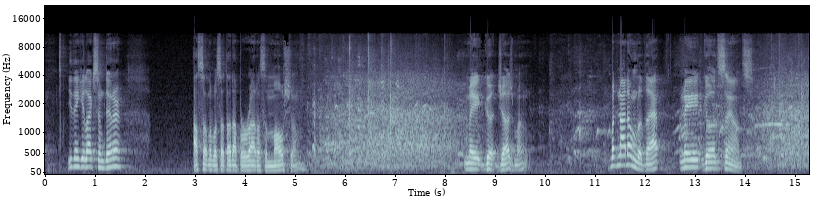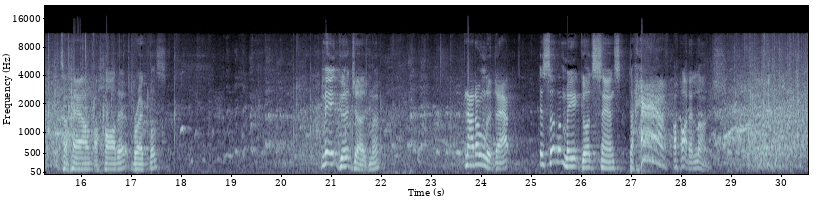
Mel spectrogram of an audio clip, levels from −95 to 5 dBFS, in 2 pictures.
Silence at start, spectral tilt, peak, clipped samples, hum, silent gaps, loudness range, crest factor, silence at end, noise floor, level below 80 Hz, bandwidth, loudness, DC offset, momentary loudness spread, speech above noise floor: 0 s; -4.5 dB/octave; 0 dBFS; under 0.1%; none; none; 5 LU; 18 dB; 0 s; -51 dBFS; -52 dBFS; 11.5 kHz; -18 LUFS; under 0.1%; 17 LU; 35 dB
